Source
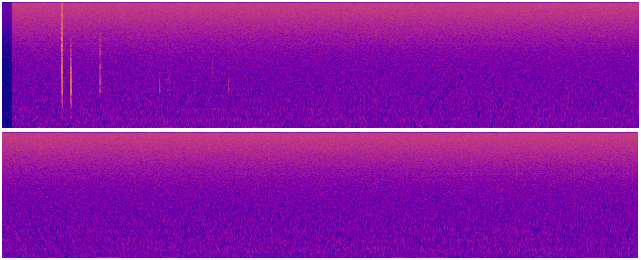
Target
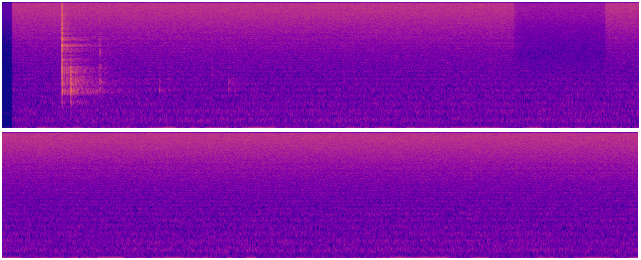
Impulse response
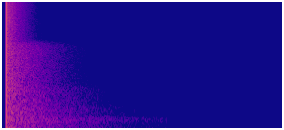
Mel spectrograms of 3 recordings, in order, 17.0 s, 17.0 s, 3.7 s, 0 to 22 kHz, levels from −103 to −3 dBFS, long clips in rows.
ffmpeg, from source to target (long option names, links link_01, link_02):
-filter_complex "[0:a]asettb=1/sr,asplit=3[link_01][link_02][link_03];[link_01]atrim=end=6.824[link_04];[link_02]atrim=start=6.82:end=8.04,asetpts=PTS-STARTPTS,afade=type=in:duration=0.004:curve=qsin,afade=type=out:start_time=1.216:duration=0.004:curve=qsin,acrossover=split=2700[link_05][link_06];[link_06]acompressor=threshold=-46dB:ratio=4:attack=1:release=60[link_07];[link_05][link_07]amix=inputs=2:normalize=0[link_08];[link_03]atrim=start=8.036[link_09];[link_04][link_08]acrossfade=duration=0.004:curve1=hsin:curve2=qsin[link_10];[link_10][link_09]acrossfade=duration=0.004:curve1=qsin:curve2=hsin[link_11];[1:a]atrim=start_sample=2205,asetrate=52920,aresample=44100[link_12];[link_11][link_12]afir=irnorm=-1:irlink=0"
